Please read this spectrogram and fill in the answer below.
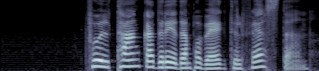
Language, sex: Swedish, female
